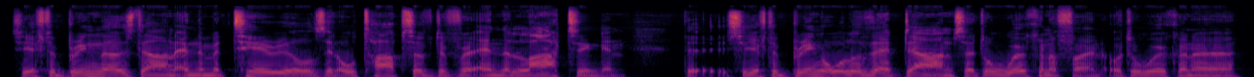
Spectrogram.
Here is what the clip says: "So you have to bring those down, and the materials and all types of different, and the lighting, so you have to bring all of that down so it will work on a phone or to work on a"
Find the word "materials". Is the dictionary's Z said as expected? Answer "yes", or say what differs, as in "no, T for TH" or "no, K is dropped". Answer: yes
